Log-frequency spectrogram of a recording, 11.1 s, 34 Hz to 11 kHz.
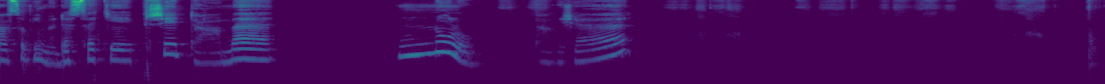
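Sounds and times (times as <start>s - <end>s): marker scratching on paper: 4.9s - 5.5s, 6.6s - 11.0s.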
